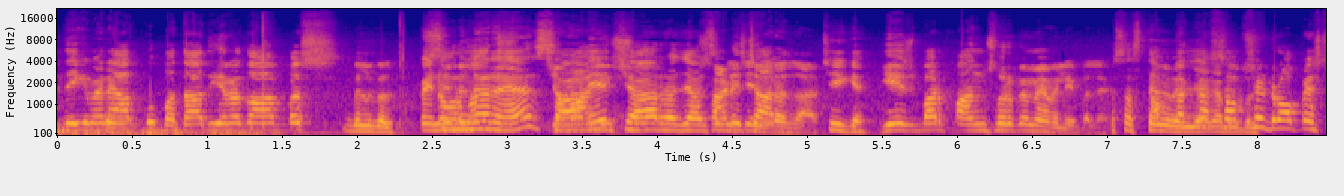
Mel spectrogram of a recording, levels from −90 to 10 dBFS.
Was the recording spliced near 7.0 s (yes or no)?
yes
